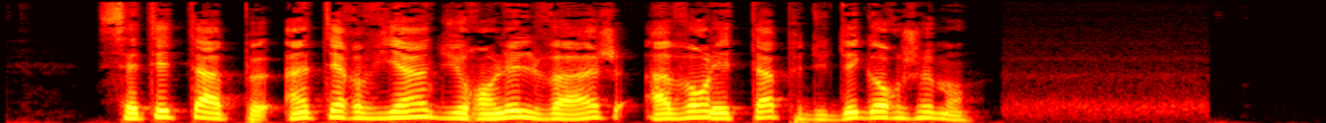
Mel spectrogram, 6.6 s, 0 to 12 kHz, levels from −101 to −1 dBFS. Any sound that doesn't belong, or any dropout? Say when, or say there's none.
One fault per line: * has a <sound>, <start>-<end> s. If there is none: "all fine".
all fine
